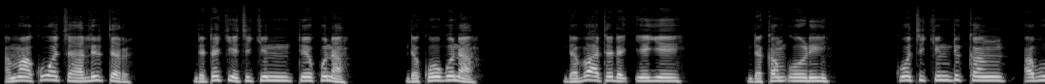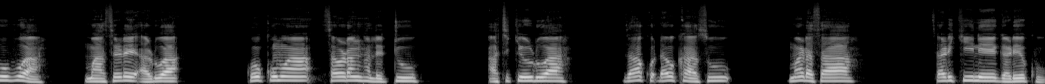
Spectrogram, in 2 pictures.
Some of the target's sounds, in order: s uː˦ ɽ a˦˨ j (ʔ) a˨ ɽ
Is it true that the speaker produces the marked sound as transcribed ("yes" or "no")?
yes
